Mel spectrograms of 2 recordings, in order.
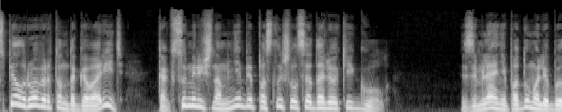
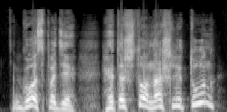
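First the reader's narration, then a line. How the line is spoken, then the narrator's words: Shouting. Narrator (Russian): закричал Деминг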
